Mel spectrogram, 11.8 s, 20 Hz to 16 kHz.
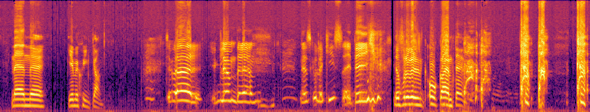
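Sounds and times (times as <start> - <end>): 
speech: 0.2 - 2.1, 3.3 - 9.6
person coughing: 9.3 - 11.7.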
